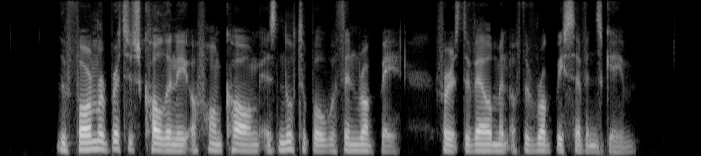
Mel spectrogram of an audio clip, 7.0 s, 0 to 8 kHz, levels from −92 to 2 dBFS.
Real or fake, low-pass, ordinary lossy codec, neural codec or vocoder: fake; none; none; codec, 16 kHz, 1 kbps, X-Codec, HuBERT features, trained on LibriSpeech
